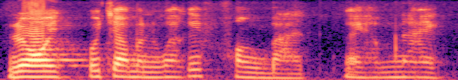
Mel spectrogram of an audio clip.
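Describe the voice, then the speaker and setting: A woman with a Southern Vietnamese accent leads an online English lesson at a mid-range pitch. She moves back and forth between English and Vietnamese, dropping in "okay" often. The audio is muffled and lo-fi. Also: fairly even intonation, quick pace, a little mellow, a little hiss or hum. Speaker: English teacher. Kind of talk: online class teaching.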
